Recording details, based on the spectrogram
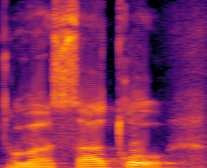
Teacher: طا کو تھوڑا سا قلقلہ دینا، طا کو موٹا بھی کرنا ہے، طا کی اپنی آواز بھی نکالنی ہے، اور طا کو قلقلہ کے ساتھ ادا کرنا ہے۔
